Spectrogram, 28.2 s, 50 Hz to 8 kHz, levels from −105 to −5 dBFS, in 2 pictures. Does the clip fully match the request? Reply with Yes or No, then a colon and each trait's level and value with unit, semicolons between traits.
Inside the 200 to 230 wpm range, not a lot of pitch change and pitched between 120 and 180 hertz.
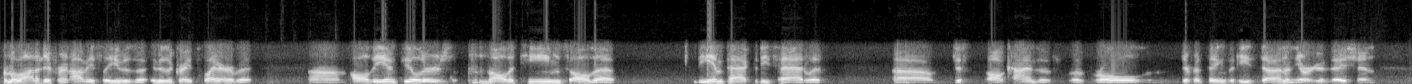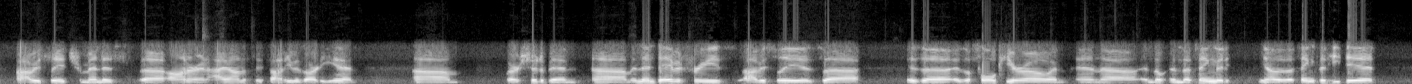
No: fast, 205 wpm; average, 3.4 semitones; low, 130 Hz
